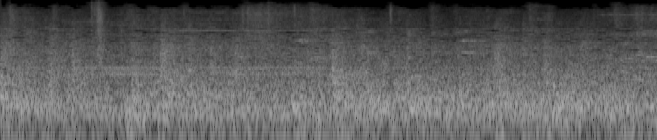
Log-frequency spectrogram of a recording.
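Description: Loud, steady mechanical rumbling noise with a few faint clicks.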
